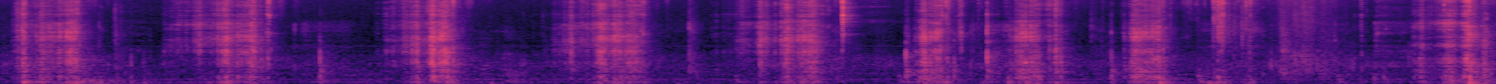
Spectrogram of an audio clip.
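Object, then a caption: Wooden spoon blank. A solid, light wooden spoon blank with a curved handle is held in the hand while its bowl is carved and scraped with a steel hook knife. Repeated short, rasping scrapes come in bursts, each a broad dry shave with a bright edge and a soft low body, separated by brief quiet pauses.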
